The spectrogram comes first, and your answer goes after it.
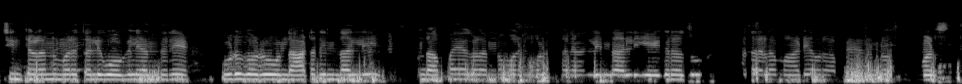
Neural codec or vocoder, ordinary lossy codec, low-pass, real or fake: none; none; 7.2 kHz; real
